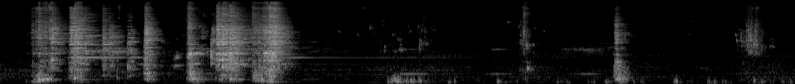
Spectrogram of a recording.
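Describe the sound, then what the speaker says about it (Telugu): Water poured into a pot of fish curry (pulusu) makes a loud splashing stream for about three seconds, then gives way to quieter scattered drips, clinks and small utensil taps close by. "కొంచెం వాటర్ వేసుకుంటా నేను."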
